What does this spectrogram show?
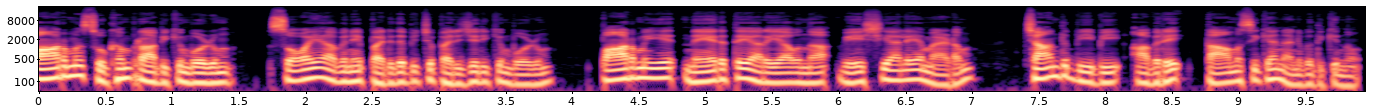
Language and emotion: Malayalam, neutral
